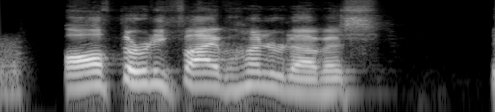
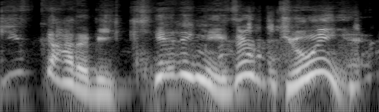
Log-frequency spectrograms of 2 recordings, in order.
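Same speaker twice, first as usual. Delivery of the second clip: higher-pitched amazed reaction; retold disbelief; 7 semitones higher than usual. Watching people walk on coals, retold astonishment. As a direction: play up the incredulity.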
